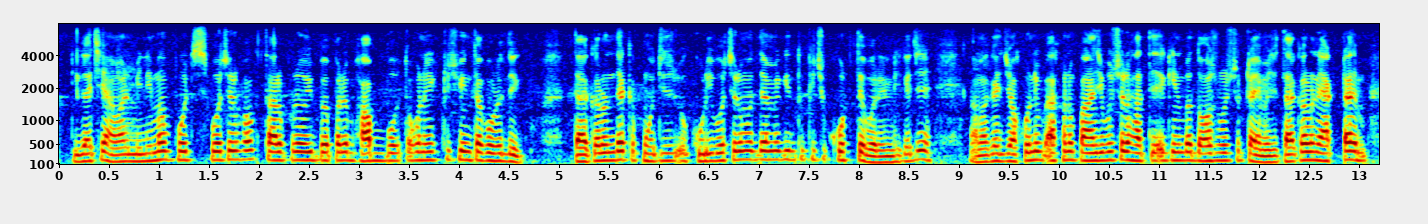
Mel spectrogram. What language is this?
Bangla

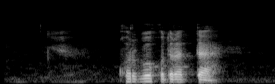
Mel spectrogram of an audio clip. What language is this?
Uzbek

